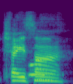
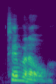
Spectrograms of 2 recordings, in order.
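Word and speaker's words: Thibodeaux: Kevon Chason. No. Thibodeau.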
